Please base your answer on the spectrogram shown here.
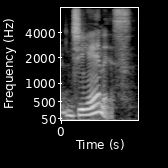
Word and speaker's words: Giannis: on the eastern conference who tortured that no giannis that's how you say it uh obviously another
